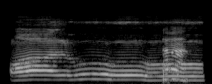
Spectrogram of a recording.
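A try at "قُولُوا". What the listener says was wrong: bukan kalu, ku, kulu, harokatnya ya, hati-hati.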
